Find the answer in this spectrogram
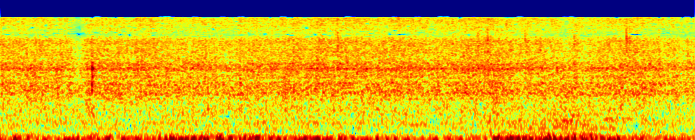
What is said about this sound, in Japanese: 今日はねすっごいね雨がね降ってますこの録音にねあの雨の音が入ってるんじゃないかぐらいねあの雨が降っていますよ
